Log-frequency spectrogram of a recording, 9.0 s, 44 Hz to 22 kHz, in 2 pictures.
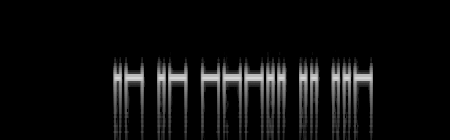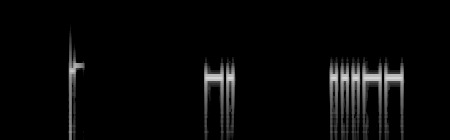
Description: Morse code, heard as a keyed tone, about 22 wpm, spaced as for 16 wpm, 700 Hz. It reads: AA8IU N3
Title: USA Call Signs - 5 Characters - 6x Character Spacing - 22wpm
